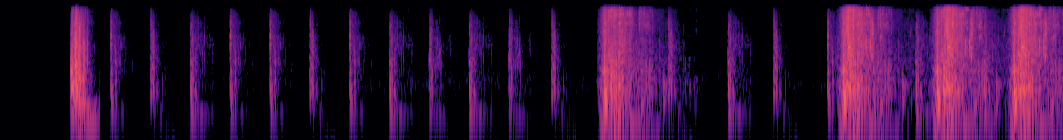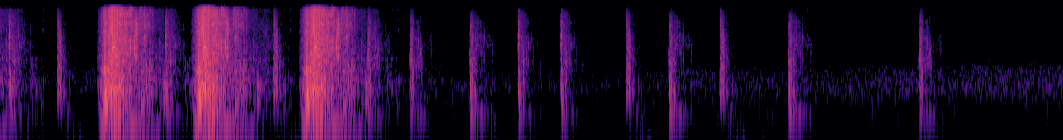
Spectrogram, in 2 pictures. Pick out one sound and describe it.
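Quick footsteps thud on grass.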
